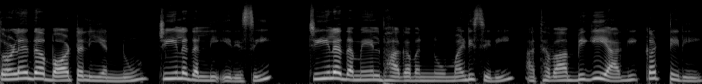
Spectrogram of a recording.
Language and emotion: Kannada, neutral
